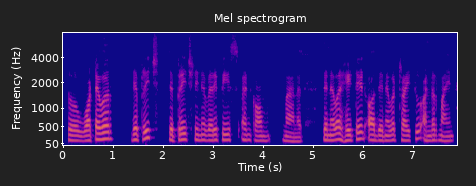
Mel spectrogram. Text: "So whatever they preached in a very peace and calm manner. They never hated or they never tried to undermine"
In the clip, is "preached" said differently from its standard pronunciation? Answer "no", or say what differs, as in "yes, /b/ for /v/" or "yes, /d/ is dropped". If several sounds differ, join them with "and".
no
